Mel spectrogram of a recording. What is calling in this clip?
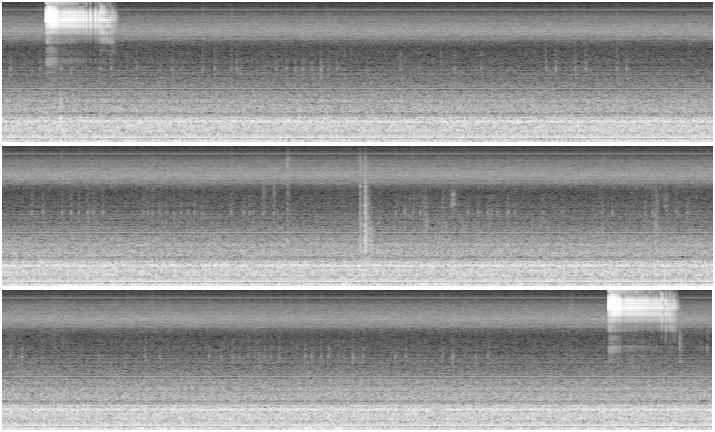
Isophya longicaudata, an orthopteran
